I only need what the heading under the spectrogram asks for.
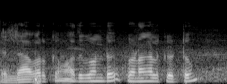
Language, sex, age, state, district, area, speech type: Malayalam, male, 45-60, Kerala, Kottayam, urban, spontaneous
